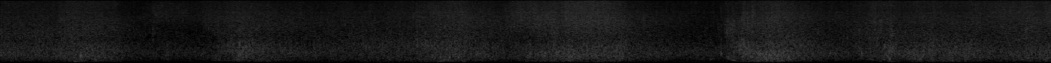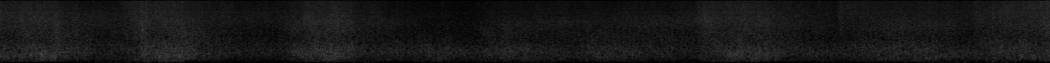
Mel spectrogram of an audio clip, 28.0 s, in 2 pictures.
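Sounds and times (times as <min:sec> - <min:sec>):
wind: 0:00.0 - 0:28.0
waves washing in: 0:20.6 - 0:28.0.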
